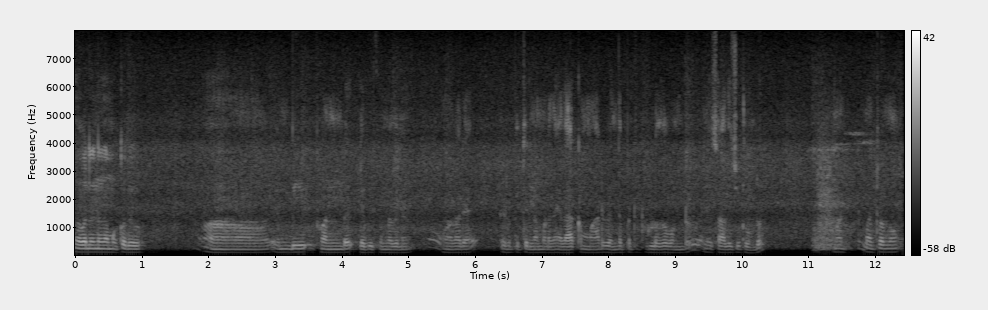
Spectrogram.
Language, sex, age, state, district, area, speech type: Malayalam, male, 45-60, Kerala, Alappuzha, rural, spontaneous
